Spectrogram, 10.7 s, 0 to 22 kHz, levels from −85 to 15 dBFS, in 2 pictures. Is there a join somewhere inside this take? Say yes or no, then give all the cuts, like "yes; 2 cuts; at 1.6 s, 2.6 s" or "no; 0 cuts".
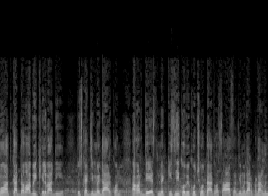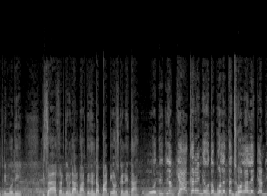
no; 0 cuts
